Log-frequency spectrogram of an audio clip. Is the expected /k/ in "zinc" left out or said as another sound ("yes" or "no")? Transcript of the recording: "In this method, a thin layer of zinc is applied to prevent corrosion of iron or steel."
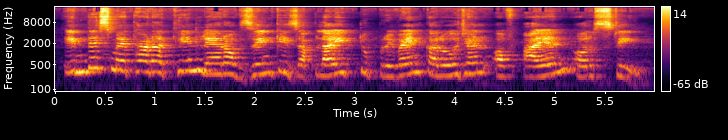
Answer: no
